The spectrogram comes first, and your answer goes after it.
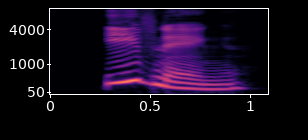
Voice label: "evening", English; 3000 words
